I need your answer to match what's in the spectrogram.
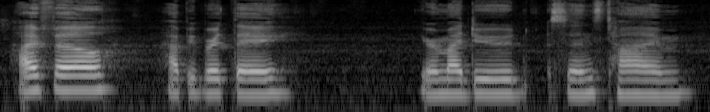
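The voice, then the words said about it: Weird-sounding sick voice. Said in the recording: “my voice sounds kind of weird. I'm sick”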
